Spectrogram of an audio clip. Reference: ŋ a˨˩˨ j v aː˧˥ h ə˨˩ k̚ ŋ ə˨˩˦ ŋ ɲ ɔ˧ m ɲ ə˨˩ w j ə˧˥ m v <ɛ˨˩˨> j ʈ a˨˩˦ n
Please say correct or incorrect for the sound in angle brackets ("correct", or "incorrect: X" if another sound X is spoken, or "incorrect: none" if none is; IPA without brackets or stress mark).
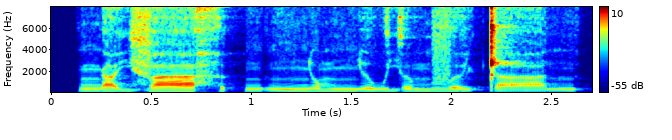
incorrect: ə˨˩˨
